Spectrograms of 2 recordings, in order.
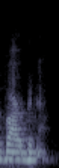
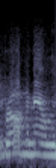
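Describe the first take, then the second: First: The middle sounds like 'barban', with a b. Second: The middle sounds like 'braven', with a v. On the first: "we have a pretty good sense that they pronounced it" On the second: "you could say Abravanel if you want"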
